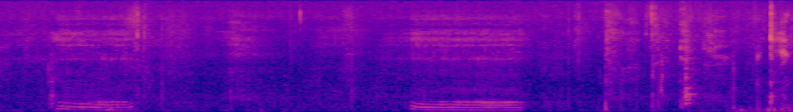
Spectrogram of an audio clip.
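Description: Two deep, vibrating snores about three seconds apart with soft breathing between, then faint room noises; ordinary adult snoring.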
